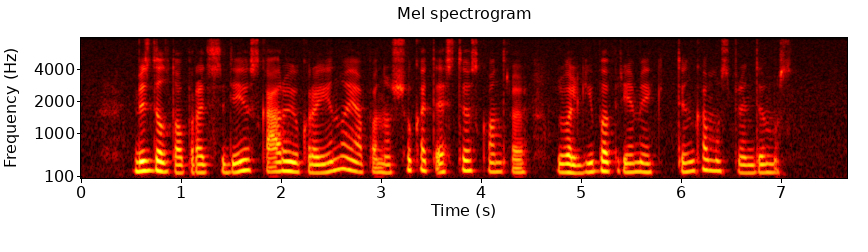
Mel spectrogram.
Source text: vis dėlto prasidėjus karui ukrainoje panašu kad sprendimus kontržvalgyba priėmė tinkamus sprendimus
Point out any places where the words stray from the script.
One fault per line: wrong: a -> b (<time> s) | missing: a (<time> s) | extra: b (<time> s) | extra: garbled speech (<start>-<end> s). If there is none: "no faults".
wrong: sprendimus -> estijos (3.6 s)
